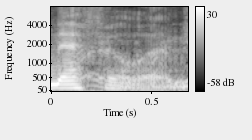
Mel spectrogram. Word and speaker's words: Nephilim: Nephilim. Nephilim. There's another syllable in there. Hey, just said it real fast. Like a garage.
